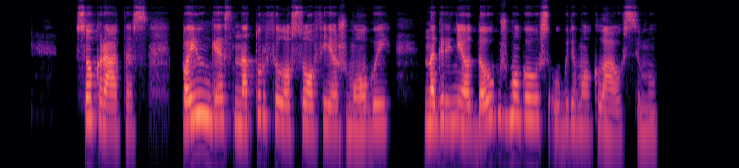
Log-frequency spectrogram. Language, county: Lithuanian, Utena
